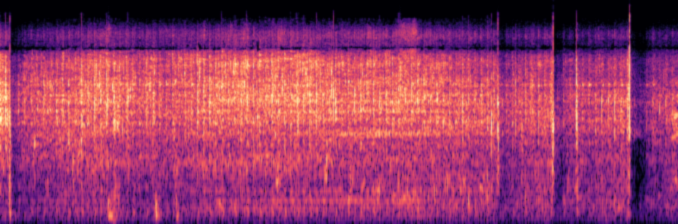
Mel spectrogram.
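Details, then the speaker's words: Brand-new dinghy outboard on first start after adding engine oil, cowling off: soft, even, very quiet idle with a light mechanical patter and no knocks, a little initial smoke; running properly. "well there you go finally got it started the feel finally got through let's see here it's so quiet the cowlings off and it's still so freaking quiet this is amazing"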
